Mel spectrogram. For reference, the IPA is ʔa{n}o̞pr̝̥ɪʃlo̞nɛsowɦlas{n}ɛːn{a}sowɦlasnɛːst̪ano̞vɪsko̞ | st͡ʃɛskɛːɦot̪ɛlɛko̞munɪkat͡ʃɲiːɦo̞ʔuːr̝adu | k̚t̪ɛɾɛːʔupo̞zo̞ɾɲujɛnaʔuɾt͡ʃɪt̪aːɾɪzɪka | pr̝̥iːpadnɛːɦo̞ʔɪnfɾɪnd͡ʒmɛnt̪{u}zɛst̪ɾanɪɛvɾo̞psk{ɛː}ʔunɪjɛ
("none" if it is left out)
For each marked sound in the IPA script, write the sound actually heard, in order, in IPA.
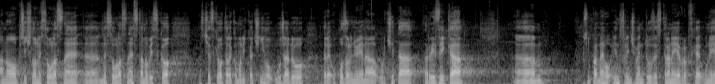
n, n, ɛ, u, ɛː

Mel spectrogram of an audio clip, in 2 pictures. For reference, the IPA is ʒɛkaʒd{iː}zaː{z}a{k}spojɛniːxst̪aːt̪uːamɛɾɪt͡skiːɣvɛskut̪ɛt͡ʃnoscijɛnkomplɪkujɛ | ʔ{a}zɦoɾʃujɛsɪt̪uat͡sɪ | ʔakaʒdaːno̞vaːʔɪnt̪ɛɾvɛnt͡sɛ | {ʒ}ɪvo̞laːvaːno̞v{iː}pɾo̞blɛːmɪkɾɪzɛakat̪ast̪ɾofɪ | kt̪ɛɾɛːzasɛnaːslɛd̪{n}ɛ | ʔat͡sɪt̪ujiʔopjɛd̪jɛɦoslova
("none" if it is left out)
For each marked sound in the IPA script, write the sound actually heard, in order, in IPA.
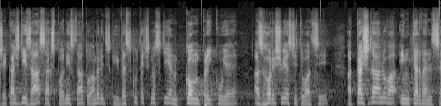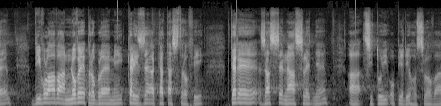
iː, s, x, a, v, ɛː, ɲ

